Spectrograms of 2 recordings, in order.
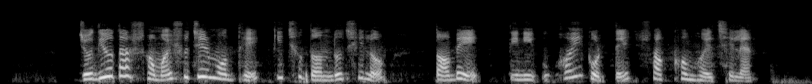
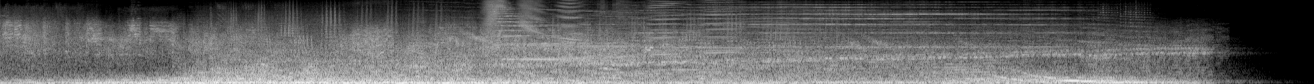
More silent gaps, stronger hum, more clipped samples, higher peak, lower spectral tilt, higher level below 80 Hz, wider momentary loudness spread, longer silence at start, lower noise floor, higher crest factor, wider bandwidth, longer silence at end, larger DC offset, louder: neither; neither; second, under 0.1% vs 0.3%; about the same, -2 dBFS vs 0 dBFS; about the same, -6 dB/octave vs -5 dB/octave; second, -60 dBFS vs -14 dBFS; first, 11 LU vs 6 LU; first, 0.8 s vs 0 s; about the same, -62 dBFS vs -62 dBFS; first, 16 dB vs 10 dB; second, 8 kHz vs over 20 kHz; second, 0.6 s vs 1 s; neither; second, -17 LUFS vs -11 LUFS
